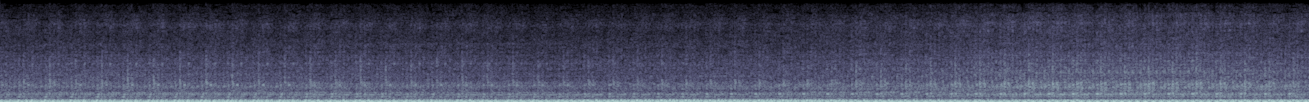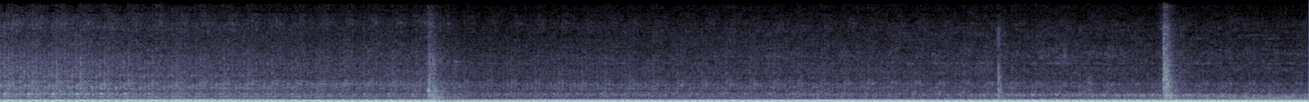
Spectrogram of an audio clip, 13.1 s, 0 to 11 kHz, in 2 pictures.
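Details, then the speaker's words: Finished 260 project car, said to be running great. Deep, steady idle with an even low rumble and only a couple of light clicks: normal idle. "We've kind of gotten it all in, just a couple of little things to do, but it's running great."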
